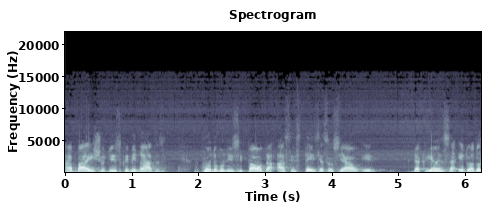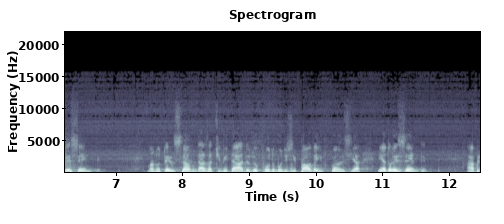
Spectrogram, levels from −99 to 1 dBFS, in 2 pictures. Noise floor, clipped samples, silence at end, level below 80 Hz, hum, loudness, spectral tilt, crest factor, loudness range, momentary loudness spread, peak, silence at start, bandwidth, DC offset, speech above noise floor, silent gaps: -42 dBFS; under 0.1%; 0 s; -34 dBFS; none; -13 LUFS; -7 dB/octave; 14 dB; 1 LU; 8 LU; 0 dBFS; 0 s; 13.5 kHz; under 0.1%; 29 dB; none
